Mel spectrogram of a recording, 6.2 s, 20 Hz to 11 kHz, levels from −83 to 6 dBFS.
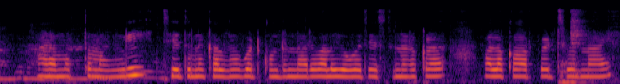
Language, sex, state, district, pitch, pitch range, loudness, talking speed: Telugu, female, Andhra Pradesh, Krishna, 240 Hz, 235-240 Hz, -32 LUFS, 135 wpm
